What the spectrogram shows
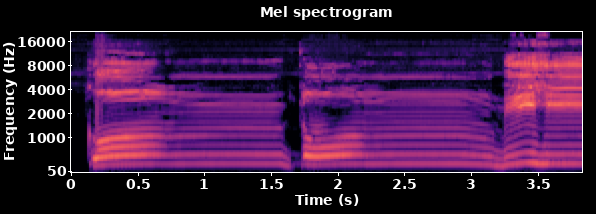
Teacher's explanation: میم ساکن کے بعد حرف با آ جائے تو میم ساکن میں اخفاء ہوگا، یعنی غنہ کر کے پڑھیں گے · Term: اخفاء شفوی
